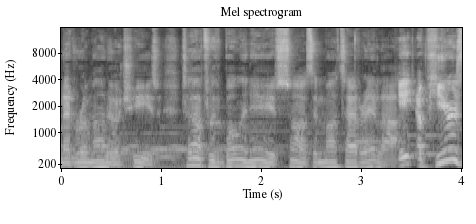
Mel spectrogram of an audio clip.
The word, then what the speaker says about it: Bolognese: Bolognese. Yeah, it's pronounced Bolognese.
